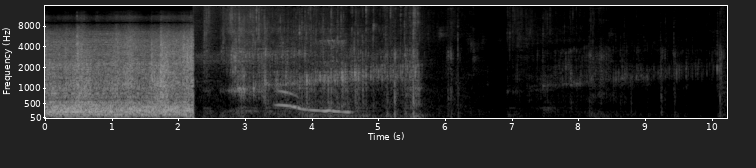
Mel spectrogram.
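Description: Thin plastic shopping bag rustling and crinkling as it is handled, cut off abruptly about two seconds in. Quieter room sound follows, with a short falling squeak a little after the middle and near silence over the last four seconds.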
